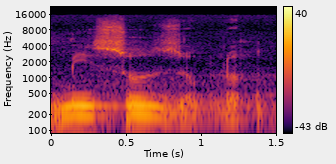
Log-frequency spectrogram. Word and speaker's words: Misuzulu: I mispronounced the King's name is Misuzulu.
